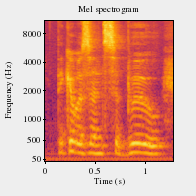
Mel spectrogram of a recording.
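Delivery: ordinary talk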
